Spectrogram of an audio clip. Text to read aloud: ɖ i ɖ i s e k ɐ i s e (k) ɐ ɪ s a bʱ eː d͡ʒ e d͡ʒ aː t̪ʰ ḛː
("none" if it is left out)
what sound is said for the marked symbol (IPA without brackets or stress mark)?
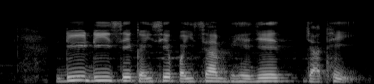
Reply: p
